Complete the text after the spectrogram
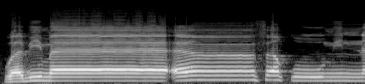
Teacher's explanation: huruf alif selepasnya ada hamzah, maka kita baca dengan panjang 4 harakat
